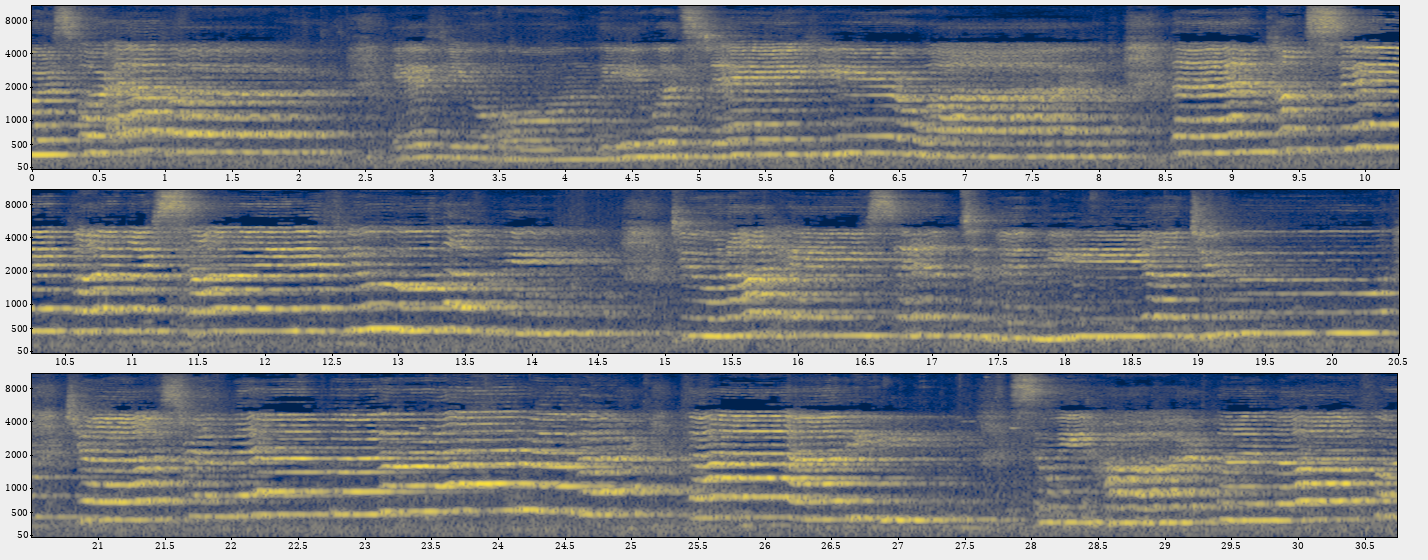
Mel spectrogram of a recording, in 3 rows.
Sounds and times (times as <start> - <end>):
Female singing: 0.0 - 30.7.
